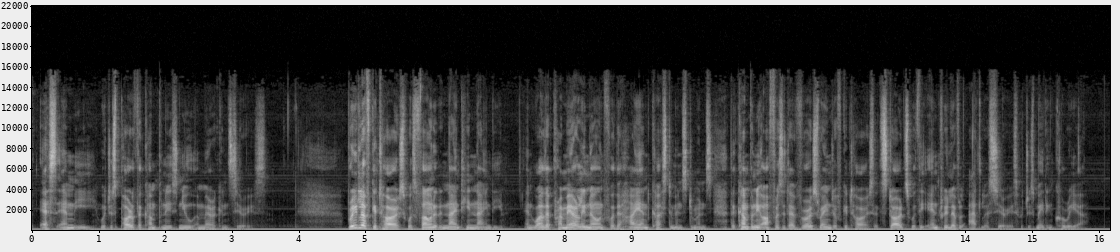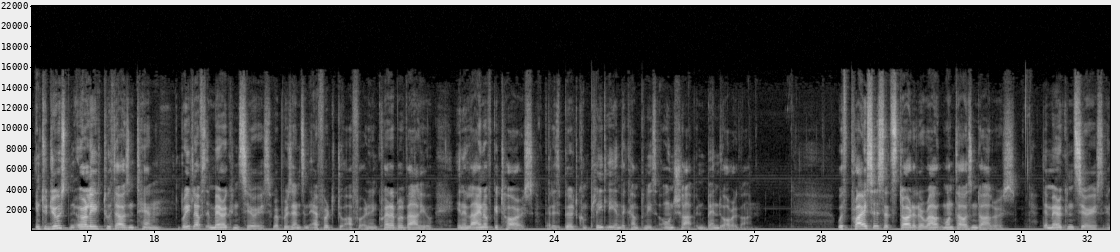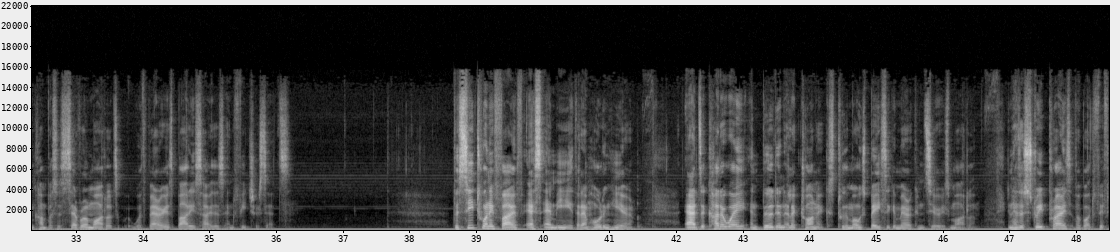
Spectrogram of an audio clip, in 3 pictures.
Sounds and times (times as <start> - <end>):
Speech: 0.0 - 3.5, 4.8 - 27.0, 28.3 - 36.2, 38.7 - 41.4, 42.1 - 48.5.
